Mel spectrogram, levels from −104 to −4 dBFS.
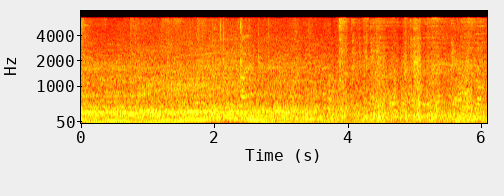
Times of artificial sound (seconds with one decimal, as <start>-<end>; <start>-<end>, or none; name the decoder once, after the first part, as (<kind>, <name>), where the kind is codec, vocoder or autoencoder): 0.6-3.8 (vocoder, BigVGAN v2)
